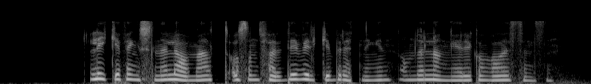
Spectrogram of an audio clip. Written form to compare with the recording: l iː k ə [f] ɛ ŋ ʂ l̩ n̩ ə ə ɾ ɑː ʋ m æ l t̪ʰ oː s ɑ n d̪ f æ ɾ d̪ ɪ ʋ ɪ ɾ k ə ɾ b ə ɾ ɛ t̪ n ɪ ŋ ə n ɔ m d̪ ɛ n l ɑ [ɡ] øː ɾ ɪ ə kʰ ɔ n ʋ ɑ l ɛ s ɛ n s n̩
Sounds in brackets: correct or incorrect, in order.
correct, incorrect: ŋ

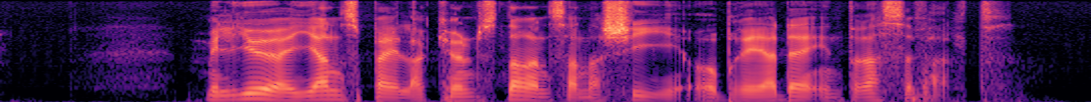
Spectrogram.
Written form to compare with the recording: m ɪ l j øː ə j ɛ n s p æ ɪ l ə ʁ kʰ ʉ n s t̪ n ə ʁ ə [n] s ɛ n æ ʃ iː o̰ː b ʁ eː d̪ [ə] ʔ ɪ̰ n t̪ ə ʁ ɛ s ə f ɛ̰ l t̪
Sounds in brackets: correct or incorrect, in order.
correct, correct

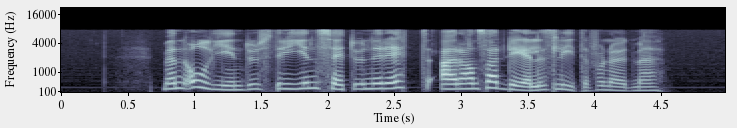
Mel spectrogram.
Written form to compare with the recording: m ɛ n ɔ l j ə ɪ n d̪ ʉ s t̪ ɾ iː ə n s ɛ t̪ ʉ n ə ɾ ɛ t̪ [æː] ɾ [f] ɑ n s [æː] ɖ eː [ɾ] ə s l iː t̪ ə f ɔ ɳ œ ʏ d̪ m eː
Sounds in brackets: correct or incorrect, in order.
correct, incorrect: h, incorrect: æ, incorrect: l

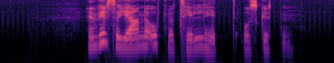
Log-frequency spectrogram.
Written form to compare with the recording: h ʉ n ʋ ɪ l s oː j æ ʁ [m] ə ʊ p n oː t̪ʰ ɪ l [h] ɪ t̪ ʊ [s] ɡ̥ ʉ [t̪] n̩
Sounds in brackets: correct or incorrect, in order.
incorrect: n, correct, correct, correct

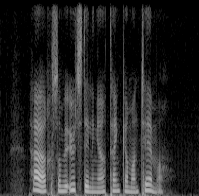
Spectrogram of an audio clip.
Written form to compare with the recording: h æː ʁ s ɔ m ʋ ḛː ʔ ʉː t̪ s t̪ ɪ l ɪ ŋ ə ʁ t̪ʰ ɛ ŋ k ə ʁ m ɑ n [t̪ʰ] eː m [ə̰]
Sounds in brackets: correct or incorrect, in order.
correct, incorrect: ɑ̰

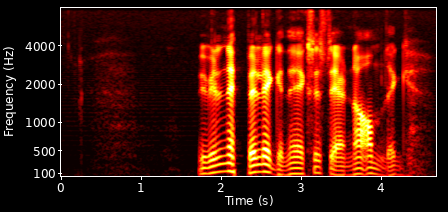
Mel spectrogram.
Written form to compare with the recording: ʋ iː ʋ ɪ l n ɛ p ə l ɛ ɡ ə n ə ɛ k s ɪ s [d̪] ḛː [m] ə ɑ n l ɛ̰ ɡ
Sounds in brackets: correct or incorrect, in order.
incorrect: t̪, incorrect: ɳ

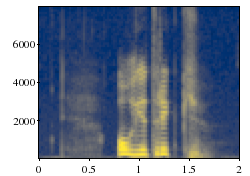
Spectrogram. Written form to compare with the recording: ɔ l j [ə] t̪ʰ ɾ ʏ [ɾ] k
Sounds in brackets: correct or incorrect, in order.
correct, incorrect: none

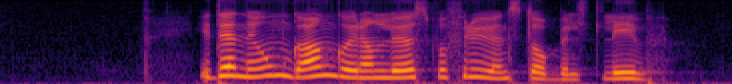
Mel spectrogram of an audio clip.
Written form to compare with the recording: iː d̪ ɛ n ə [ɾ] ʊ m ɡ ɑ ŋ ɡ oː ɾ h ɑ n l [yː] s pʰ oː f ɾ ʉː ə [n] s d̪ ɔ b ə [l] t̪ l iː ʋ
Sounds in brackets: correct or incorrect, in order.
incorrect: none, incorrect: øː, correct, correct

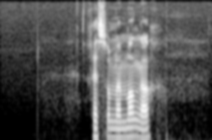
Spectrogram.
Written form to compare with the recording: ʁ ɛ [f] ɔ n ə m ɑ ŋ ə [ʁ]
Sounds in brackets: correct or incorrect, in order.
incorrect: s, correct

